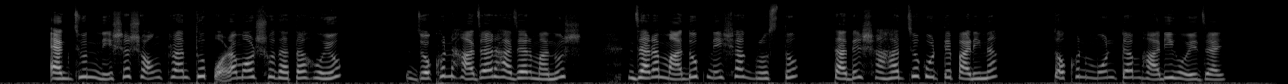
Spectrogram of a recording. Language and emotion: Bengali, sad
